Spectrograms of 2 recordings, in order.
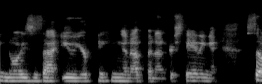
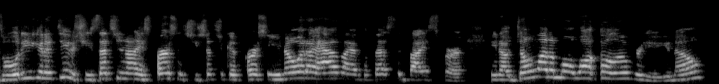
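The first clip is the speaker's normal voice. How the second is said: higher-pitched, lightly imitated Pennsylvania accent; 7 semitones higher than usual. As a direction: channel his voice with a hint of Pennsylvania accent. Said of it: "has a Pennsylvania accent in my head".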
